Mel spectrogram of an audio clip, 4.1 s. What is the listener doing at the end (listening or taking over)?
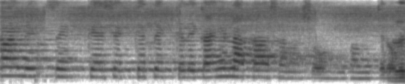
taking over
